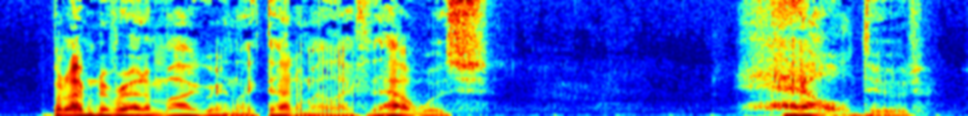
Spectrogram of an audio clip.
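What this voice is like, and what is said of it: Rough, strained voice. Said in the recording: “you kind of hear it in my voice from puking my fucking brains out”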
